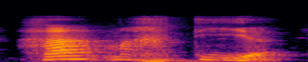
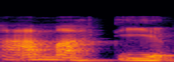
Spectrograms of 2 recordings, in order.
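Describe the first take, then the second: First: The word begins with a breathy h sound. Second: The word begins directly with a vowel sound. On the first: The speaker calls it right. "um espírito rude, que deve ser pronunciado" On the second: The speaker calls it wrong. "Não é amartia"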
